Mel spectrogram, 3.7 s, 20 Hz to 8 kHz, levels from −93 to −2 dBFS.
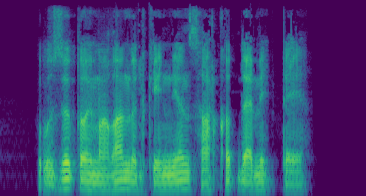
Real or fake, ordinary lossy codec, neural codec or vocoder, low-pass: fake; AAC, 32 kbps; codec, 16 kHz, 2 kbps, FunCodec, trained on LibriTTS, 25 frames a second; 7.2 kHz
